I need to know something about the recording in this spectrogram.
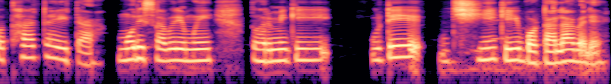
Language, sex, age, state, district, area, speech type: Odia, female, 18-30, Odisha, Bargarh, urban, spontaneous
